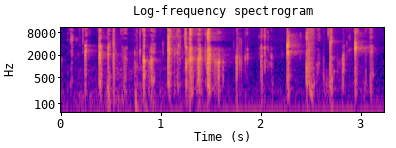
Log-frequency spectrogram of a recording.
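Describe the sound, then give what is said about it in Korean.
Someone imitates a frying egg with their mouth: a dense run of sharp, irregular crackles and pops, spitting and sizzling like hot oil, lasting a few seconds with no talking. “계란 후라이 튀기는 소리.”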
